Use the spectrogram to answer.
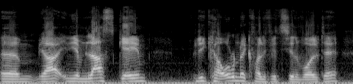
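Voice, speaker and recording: With audible room echo and noticeable background noise, a man speaks at a moderate pace in a fairly high pitch, his intonation fairly even. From Franconia, Germany (Fürth). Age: 30s. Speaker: esports coach. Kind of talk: casual chat.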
